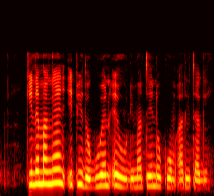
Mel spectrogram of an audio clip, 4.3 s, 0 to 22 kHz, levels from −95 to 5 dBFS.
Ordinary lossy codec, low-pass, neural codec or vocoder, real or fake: none; 7.2 kHz; none; real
